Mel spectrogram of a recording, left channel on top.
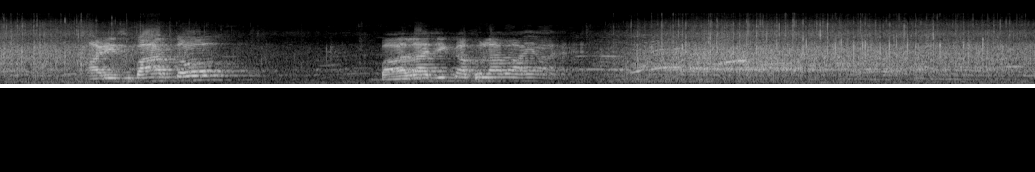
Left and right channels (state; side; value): silent; right; digital silence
